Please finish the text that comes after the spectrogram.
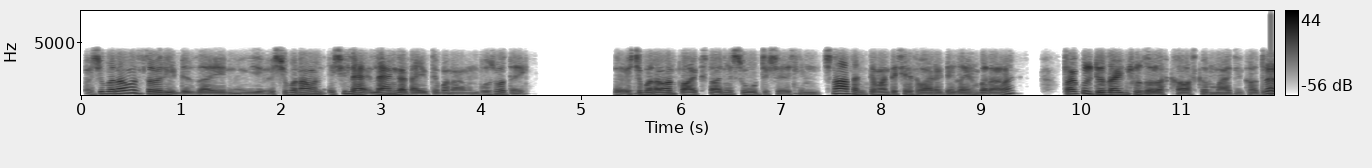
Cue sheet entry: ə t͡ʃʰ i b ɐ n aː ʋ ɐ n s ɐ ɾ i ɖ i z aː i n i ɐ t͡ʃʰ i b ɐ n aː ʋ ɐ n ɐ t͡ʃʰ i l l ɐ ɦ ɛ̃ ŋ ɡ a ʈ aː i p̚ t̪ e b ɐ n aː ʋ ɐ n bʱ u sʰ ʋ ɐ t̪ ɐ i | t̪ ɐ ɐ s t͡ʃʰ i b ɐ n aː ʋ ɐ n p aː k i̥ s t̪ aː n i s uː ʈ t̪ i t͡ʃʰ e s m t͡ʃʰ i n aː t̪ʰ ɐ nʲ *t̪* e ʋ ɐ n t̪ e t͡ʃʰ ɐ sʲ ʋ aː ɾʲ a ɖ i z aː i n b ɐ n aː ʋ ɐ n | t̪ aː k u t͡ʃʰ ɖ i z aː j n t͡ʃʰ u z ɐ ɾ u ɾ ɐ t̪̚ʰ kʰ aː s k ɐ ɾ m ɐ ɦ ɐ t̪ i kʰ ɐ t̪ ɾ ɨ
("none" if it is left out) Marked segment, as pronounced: t̪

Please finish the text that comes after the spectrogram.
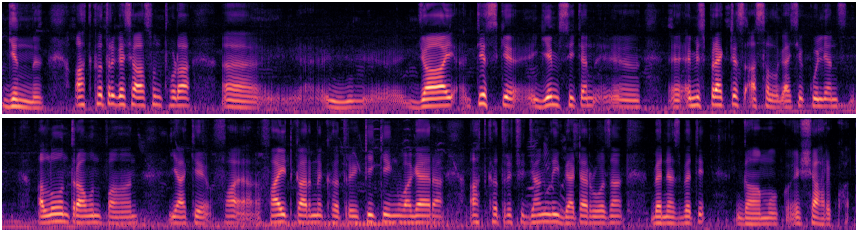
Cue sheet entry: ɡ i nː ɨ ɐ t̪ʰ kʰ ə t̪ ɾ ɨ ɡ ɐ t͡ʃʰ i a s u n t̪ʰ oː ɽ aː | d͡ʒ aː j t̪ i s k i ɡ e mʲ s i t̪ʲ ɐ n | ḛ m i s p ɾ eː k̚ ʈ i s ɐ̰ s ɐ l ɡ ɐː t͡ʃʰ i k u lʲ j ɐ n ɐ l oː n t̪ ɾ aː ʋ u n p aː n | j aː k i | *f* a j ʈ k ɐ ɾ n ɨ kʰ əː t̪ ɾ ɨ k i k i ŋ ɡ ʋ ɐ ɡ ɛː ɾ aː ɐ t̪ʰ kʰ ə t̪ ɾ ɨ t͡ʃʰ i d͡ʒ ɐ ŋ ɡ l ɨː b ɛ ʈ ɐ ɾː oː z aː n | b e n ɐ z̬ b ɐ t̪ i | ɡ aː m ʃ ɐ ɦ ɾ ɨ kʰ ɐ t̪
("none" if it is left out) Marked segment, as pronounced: f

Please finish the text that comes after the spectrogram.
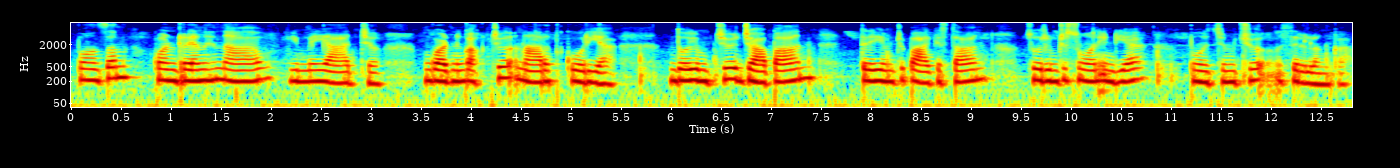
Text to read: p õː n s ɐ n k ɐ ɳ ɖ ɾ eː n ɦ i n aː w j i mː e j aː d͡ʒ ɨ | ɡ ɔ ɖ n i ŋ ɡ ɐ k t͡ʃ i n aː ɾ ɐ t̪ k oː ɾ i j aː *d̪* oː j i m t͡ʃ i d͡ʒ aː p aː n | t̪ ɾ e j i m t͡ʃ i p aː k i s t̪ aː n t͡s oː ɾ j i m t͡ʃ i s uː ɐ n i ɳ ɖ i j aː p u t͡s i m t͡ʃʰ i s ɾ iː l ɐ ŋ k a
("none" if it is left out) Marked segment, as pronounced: d̪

